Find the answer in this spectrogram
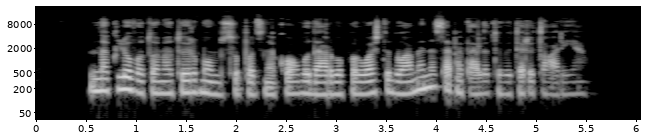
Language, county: Lithuanian, Klaipėda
